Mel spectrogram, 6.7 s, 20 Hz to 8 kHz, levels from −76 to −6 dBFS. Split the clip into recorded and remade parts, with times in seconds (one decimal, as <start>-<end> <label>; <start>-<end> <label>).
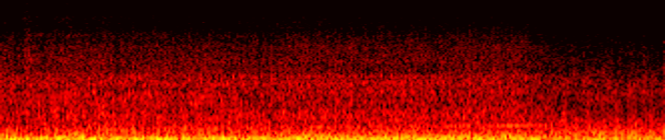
0.0-2.8 remade; 2.8-5.6 recorded; 5.6-6.7 remade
